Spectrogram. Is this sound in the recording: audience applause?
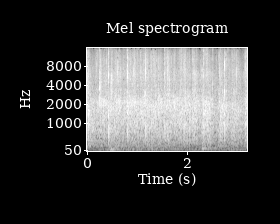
yes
